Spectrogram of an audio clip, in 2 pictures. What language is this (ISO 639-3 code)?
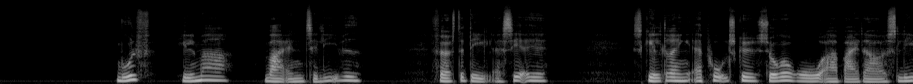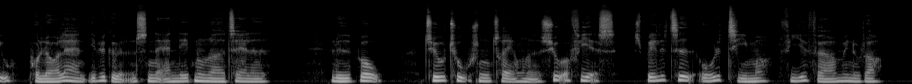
dan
